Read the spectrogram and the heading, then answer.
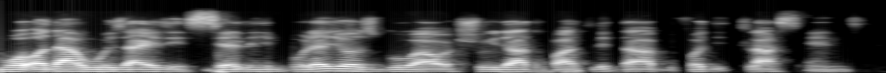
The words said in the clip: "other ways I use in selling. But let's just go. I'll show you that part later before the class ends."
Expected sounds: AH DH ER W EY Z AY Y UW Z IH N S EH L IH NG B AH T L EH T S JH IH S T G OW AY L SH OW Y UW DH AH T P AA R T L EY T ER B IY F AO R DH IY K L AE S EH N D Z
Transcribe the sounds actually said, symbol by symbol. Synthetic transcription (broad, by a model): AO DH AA W EY Z AY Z IH N S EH L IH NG B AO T L EH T JH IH S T G OW AY W SH OW Y UW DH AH T P AA T L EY T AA B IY F AO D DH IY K L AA S EH N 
